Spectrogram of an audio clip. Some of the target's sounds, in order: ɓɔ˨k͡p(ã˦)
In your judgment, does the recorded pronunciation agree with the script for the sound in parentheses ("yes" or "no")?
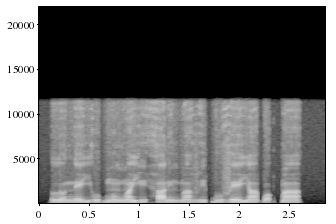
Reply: yes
